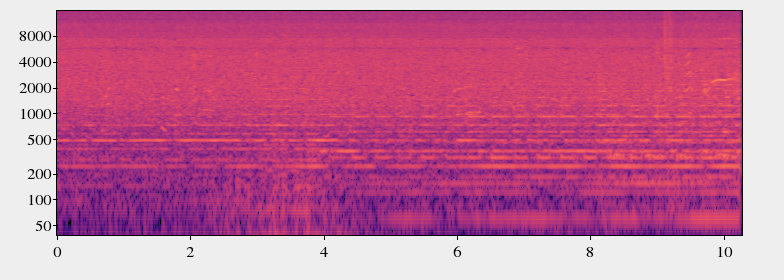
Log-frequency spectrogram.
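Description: Music with long held notes that change every few seconds, over a steady background hiss.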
